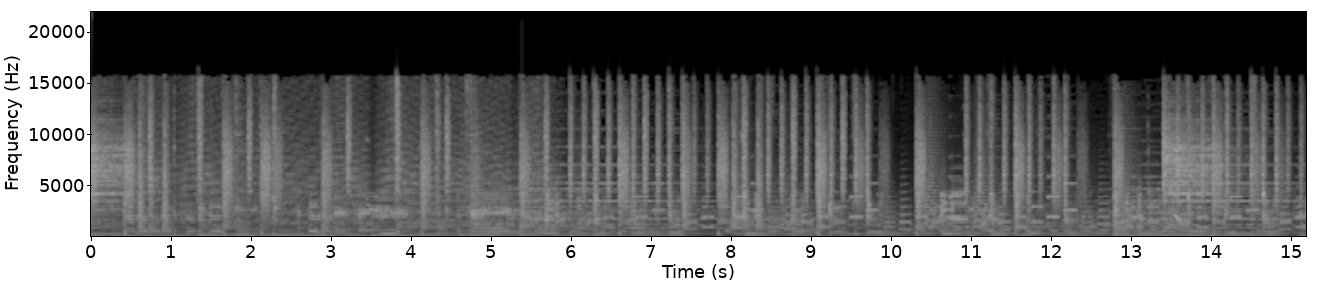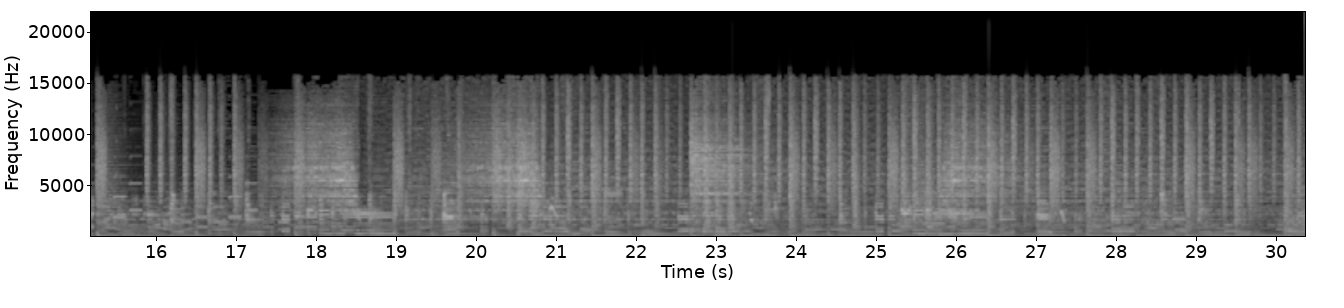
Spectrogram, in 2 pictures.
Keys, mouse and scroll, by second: 7.7 click, 8.7-11.7 drag, 11.7-17.5 right drag, 17.5 Tab, 17.5-25.6 middle drag, 18.0 scroll down 1, 23.4 z, 25.6 click, 26.0 scroll down 1, 26.6-28.7 middle drag, 28.7-29.4 drag.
